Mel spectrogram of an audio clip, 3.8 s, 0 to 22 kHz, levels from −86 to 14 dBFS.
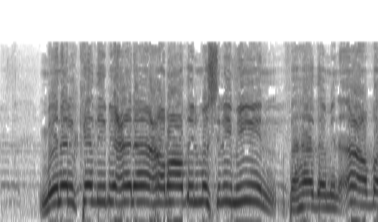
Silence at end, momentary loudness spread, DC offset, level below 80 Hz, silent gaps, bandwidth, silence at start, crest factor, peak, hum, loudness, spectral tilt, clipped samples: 0 s; 5 LU; under 0.1%; -40 dBFS; none; 11 kHz; 0.4 s; 10 dB; 0 dBFS; none; -9 LUFS; -3 dB/octave; under 0.1%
